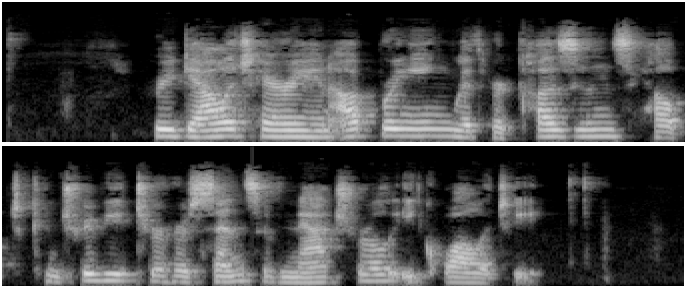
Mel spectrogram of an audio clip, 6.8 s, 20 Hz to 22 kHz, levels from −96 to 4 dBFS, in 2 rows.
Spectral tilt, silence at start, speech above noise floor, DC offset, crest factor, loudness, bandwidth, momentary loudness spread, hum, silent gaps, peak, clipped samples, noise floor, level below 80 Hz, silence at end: -2.5 dB/octave; 0.75 s; 42 dB; under 0.1%; 18 dB; -16 LUFS; 12 kHz; 8 LU; none; none; 0 dBFS; under 0.1%; -59 dBFS; -60 dBFS; 0.5 s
